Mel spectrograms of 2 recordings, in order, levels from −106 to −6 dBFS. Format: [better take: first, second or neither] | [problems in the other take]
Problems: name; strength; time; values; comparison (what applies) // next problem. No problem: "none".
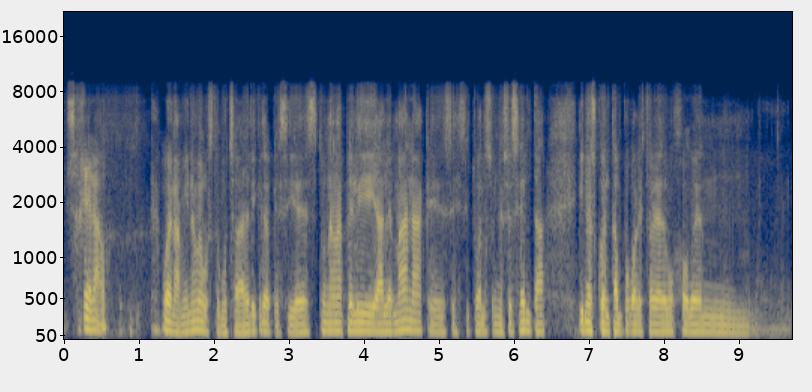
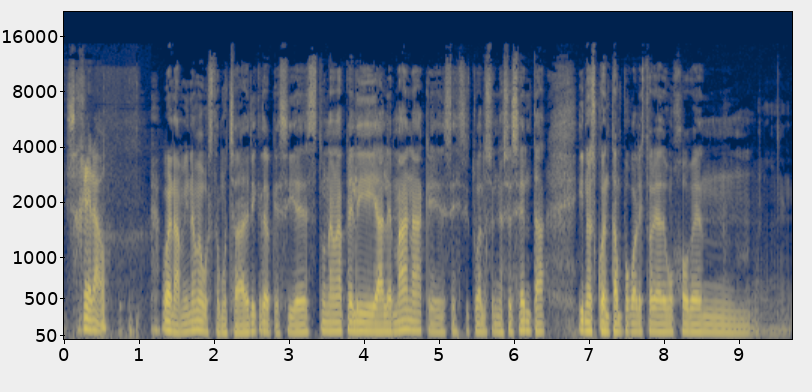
second | garbled, watery; badly; nothing above 7.5 kHz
